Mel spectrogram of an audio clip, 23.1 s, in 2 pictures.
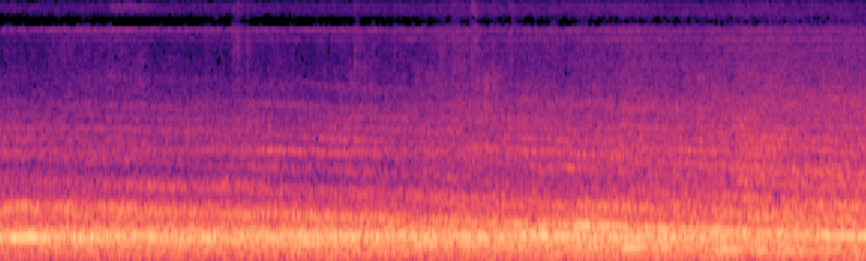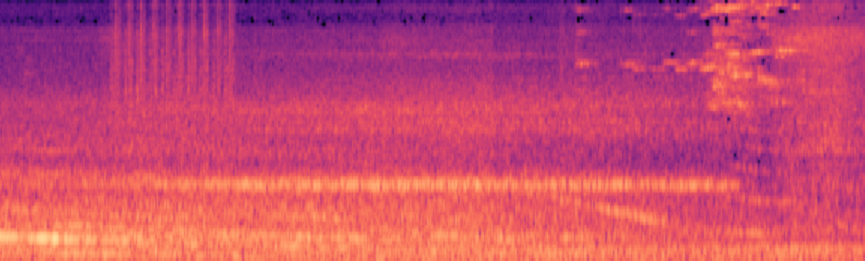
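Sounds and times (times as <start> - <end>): brake squeal: 19.2 - 23.0.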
